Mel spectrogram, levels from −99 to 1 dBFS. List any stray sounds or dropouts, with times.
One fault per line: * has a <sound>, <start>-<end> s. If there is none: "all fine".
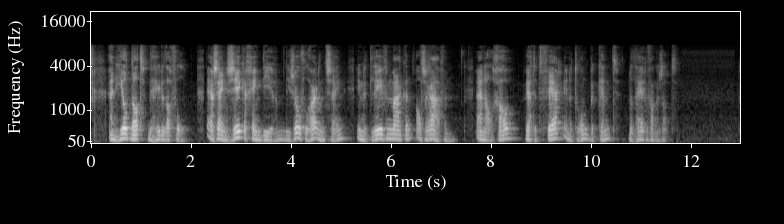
all fine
